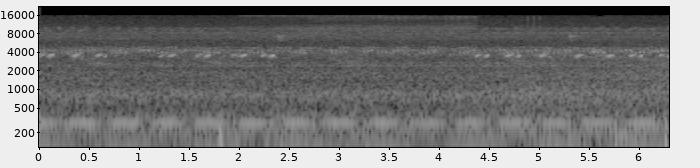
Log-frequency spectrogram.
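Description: Insects chirping in quick runs of short, high pulses over a low hum that pulses about twice a second, with two sharp clicks, one about two seconds in and one at the end.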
